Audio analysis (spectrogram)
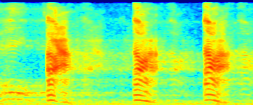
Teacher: تلاحظ بان في رنين في وسط الحلق عمل ذبذبة كده في زورك، بس في منتصف الحلق الذبذبة دي هو ده المخرج. · Term: العين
